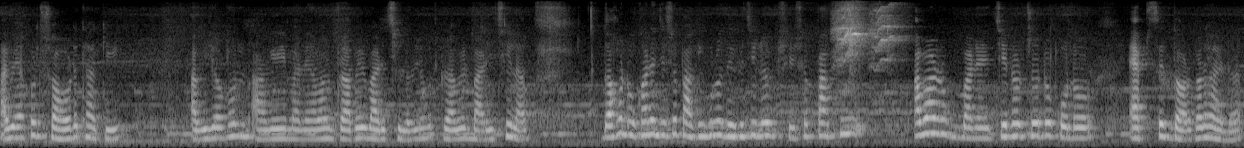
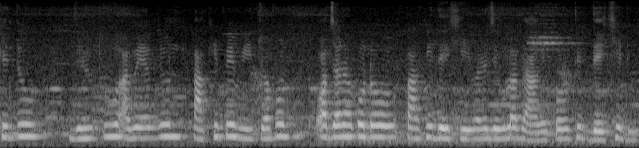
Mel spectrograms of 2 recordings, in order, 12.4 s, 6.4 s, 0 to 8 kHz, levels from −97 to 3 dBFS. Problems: constant background noise, background conversations at intervals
